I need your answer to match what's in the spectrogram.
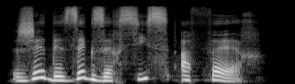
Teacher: Буква X плюс гласная. Звук Гз.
